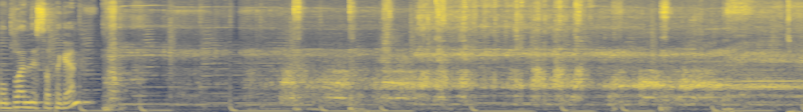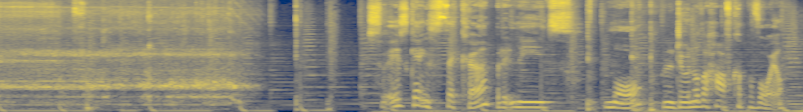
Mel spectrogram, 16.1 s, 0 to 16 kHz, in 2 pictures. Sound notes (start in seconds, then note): 0.9 blender whirring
